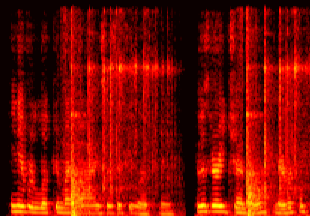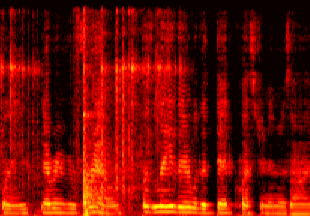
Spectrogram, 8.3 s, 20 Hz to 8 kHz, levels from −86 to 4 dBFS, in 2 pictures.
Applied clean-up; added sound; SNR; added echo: none; Chink, clink; 5 dB; reverberation time 0.2 s.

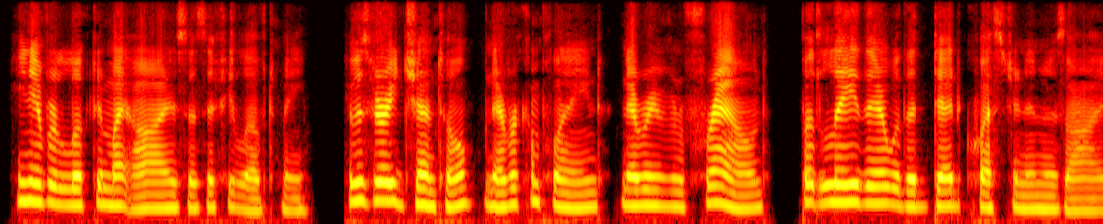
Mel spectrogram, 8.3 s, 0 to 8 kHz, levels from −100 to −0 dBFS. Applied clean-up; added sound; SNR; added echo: none; none; none; none.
